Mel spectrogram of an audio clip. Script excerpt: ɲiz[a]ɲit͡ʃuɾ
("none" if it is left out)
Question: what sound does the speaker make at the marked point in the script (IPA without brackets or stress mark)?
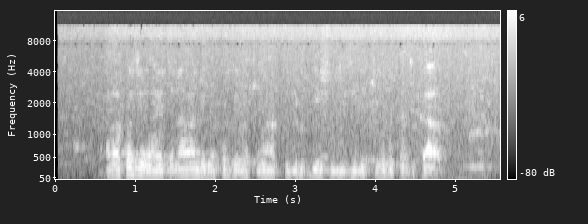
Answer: i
